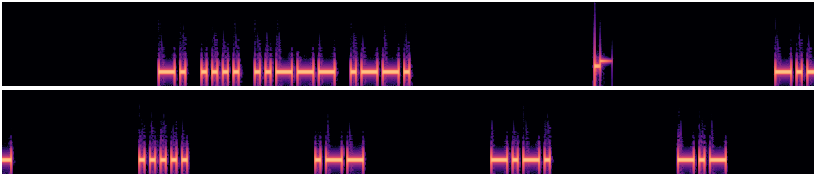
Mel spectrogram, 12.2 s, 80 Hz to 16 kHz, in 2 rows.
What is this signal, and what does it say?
Morse code, heard as a keyed tone, about 30 wpm, spaced as for 12 wpm, 700 Hz. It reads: NH2P K5WCK
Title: USA Call Signs - 8x Character Spacing - 30wpm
